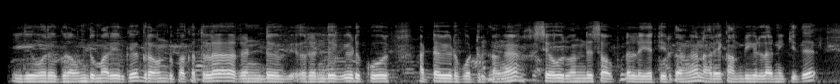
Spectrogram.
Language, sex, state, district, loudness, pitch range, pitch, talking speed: Tamil, male, Tamil Nadu, Namakkal, -13 LUFS, 135-145 Hz, 140 Hz, 170 wpm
